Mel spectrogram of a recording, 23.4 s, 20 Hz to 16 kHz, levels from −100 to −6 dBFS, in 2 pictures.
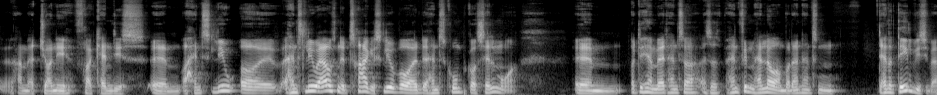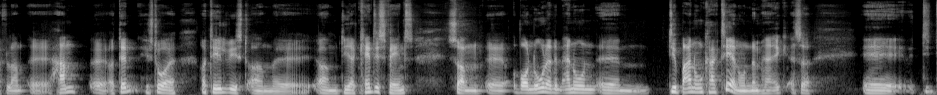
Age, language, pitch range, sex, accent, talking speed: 30-49, Danish, 105-140 Hz, male, native, 220 wpm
